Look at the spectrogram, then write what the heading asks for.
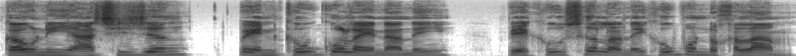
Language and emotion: Bodo, disgusted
